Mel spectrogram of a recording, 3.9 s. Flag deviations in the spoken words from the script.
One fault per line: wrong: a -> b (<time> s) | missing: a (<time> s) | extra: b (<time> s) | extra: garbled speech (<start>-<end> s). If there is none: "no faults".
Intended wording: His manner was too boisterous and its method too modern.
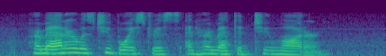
wrong: His -> Her (0.3 s)
wrong: its -> her (2.0 s)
